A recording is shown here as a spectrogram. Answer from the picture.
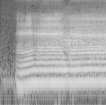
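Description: Buddhist devotional chanting by a man's voice, beginning after a short pause about a third of a second in and holding long, steady notes.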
